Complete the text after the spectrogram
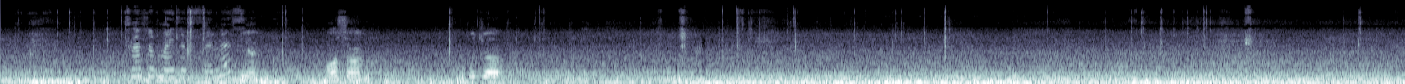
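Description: Plastic parts of a toy click and snap as small hands twist them.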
